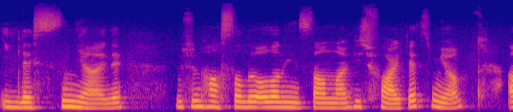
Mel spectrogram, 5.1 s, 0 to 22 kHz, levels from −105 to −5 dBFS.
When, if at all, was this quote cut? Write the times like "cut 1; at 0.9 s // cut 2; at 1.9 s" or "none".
none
